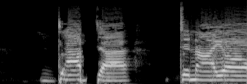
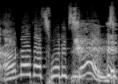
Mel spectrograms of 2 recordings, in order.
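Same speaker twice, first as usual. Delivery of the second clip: high, louder double-take; mock realization; 10 semitones higher, 3 dB louder than usual. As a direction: act out a surprised self-correction. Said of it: "I'll read it and I'm like".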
